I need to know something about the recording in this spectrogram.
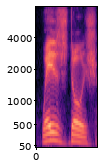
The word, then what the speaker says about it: wej Duj: season two episode nine wage doge i think is how you say that in klingon but i could be way off uh written by katherine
